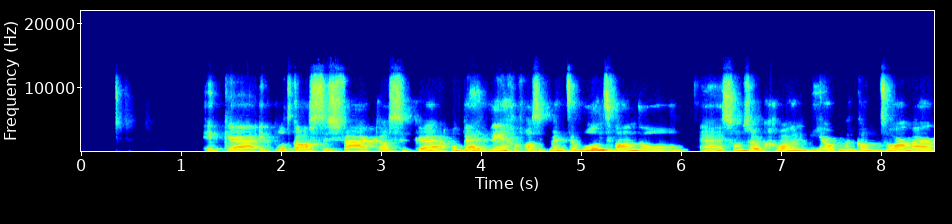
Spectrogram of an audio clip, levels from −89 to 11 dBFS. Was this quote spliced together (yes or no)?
no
